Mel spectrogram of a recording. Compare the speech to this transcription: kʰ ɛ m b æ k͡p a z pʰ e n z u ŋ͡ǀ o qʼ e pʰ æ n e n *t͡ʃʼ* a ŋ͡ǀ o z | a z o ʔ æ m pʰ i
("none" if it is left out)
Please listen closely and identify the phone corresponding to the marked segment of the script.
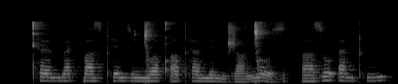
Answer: d͡ʒ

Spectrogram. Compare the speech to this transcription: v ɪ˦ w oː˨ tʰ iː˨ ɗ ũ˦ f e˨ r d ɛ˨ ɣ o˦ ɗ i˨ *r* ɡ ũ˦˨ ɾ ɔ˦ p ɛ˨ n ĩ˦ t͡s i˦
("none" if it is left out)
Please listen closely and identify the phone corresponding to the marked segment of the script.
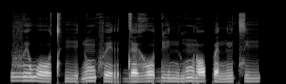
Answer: n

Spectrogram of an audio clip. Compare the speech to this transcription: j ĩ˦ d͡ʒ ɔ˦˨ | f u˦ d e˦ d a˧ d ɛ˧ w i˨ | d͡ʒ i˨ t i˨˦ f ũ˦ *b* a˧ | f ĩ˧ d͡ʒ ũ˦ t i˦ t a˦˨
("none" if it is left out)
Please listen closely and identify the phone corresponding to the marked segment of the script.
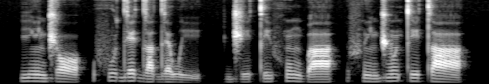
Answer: ɡ͡b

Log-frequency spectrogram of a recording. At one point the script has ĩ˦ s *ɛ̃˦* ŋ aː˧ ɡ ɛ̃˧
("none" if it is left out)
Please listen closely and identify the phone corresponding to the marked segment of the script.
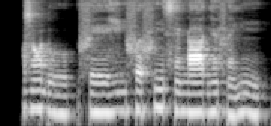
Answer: ɛ̃˧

